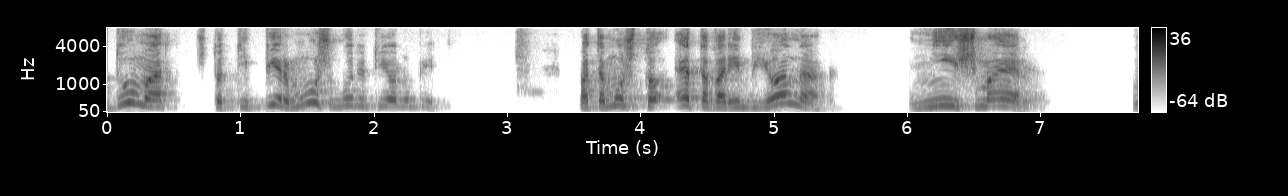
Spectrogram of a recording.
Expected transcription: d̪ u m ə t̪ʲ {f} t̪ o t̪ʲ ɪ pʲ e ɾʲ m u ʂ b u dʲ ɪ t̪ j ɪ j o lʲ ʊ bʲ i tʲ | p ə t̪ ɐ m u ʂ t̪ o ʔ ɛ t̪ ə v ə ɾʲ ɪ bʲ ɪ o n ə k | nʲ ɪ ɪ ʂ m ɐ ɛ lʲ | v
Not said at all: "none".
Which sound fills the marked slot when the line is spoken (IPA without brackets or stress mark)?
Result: ʂ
